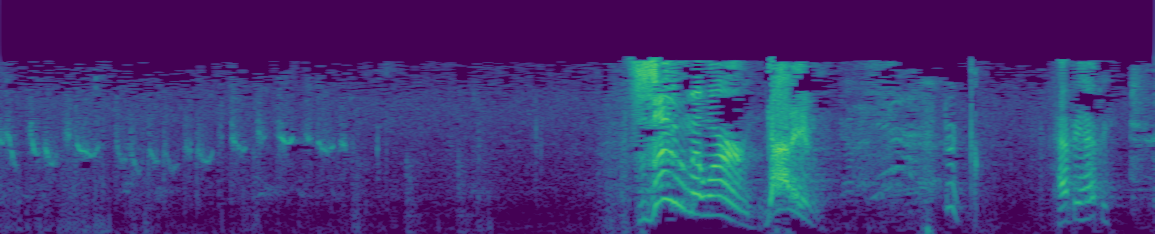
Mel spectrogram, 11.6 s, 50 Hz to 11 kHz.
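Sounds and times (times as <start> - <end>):
person whistling in imitation of a bird's song: 0.0 - 3.6
speech: 6.4 - 8.2, 10.6 - 11.2.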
